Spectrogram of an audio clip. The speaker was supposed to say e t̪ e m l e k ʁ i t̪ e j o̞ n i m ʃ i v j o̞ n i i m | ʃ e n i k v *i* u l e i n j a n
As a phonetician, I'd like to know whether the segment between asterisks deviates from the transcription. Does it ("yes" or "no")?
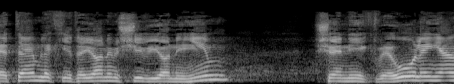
yes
